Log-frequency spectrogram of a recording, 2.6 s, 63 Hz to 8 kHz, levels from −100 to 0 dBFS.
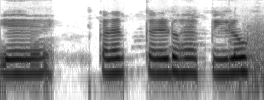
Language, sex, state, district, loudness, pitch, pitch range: Rajasthani, female, Rajasthan, Churu, -15 LUFS, 235 Hz, 230-245 Hz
